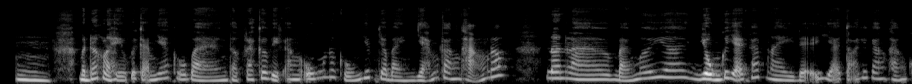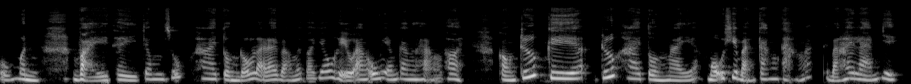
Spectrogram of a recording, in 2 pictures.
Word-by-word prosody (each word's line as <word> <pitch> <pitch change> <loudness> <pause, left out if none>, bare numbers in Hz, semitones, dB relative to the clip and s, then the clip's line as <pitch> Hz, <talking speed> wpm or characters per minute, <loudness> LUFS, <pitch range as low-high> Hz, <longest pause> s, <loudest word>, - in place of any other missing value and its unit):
Ừm, 195 -5 +4 0.3
mình 215 -3 +6
rất 260 +6 0
là 255 - +4
hiểu 190 -3 -2
cái - - -4
cảm 205 - -2
giác 265 +6 -3
của 230 -5 -5
bạn, 185 -2 -2
thật 190 -2 -7
ra 225 - -3
cái 285 - 0
việc 205 -6 0
ăn 225 0 -1
uống 255 +7 -3
nó 335 - -7
cũng 190 +3 -3
giúp 310 +1 -3
cho 250 - -1
bạn 180 -4 -4
giảm 190 +8 -4
căng 265 -5 -4
thẳng 235 +1 -4
đó, 380 +4 -1 0.4
nên 290 -1 +1
là 225 -3 0
bạn 185 0 -1
mới 290 +7 -3 0.4
dùng 235 -3 +11
cái 295 - -1
giải - - +2
pháp 320 -1 -7
này 205 -6 -2
để 180 - -3
giải 210 - -4
tỏa - - -10
cái 300 +3 -9
căng 270 -3 -8
thẳng 215 -1 -6
của 205 - -4
mình. 220 -6 +3 0.3
Vậy 190 -5 +3
thì 200 -5 0
trong 235 0 -2
suốt 170 -6 -5
2 260 -3 -3
tuần 200 -4 +2
đổ 195 +6 +1
lại 265 - +1
đây 215 +2 0
bạn 190 -1 -3
mới 225 - -3
có - - -6
dấu 300 +1 0
hiệu 230 -10 +2
ăn 225 +5 +1
uống 250 +3 +2
giảm 220 +1 -1
căng 235 -2 0
thẳng 225 -1 -5
thôi, 245 -3 -1 0.4
còn 200 -2 +2
trước 365 - +6
kia 270 -3 +7
á, 280 - -4 0.2
trước 355 +6 +5
2 265 -2 -4
tuần 210 -6 +1
này 185 -2 -1
á, - - -17
mỗi 225 +5 +4
khi 305 - +4
bạn 180 -9 -1
căng 250 +3 -3
thẳng 210 -1 -7
á 320 - -10
thì - - -10
bạn 170 - -1
hay 255 +5 0
làm 225 -3 0
gì? 245 -5 0
230 Hz, 270 wpm, -24 LUFS, 200-265 Hz, 0.4 s, dùng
